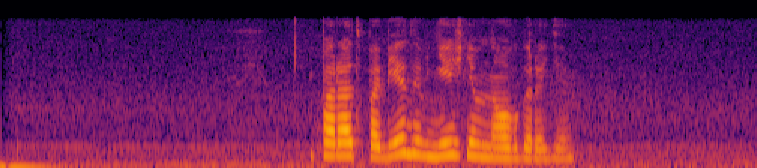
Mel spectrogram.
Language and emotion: Russian, neutral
